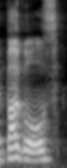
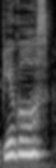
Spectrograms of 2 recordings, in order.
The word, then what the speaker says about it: Buggles: And I checked, it is Buggles, because I was like, is it Bugles? Is it Buggles? Because if you look, you're like, how do you say that? I checked on the internet, it's Buggles.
